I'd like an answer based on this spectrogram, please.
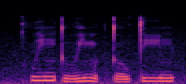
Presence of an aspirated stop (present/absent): present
